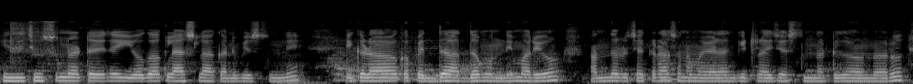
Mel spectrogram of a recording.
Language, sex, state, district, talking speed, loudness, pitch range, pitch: Telugu, male, Telangana, Nalgonda, 130 wpm, -27 LUFS, 150-160 Hz, 155 Hz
